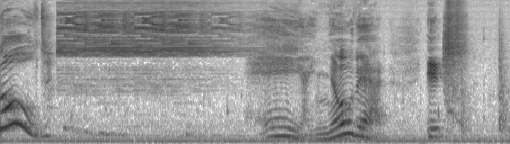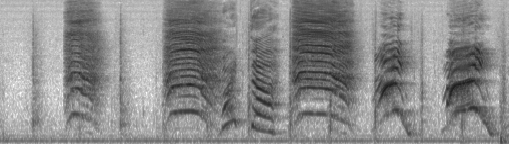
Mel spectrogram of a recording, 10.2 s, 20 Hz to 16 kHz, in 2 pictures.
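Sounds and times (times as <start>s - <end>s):
low steady hum: 0.0s - 10.1s
speech: 3.3s - 4.7s
crow cawing: 8.0s - 8.8s.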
